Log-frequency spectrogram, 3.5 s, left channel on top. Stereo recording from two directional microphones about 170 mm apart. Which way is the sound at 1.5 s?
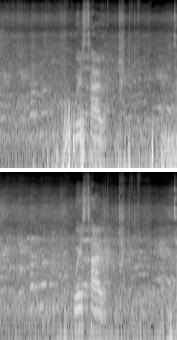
30° left (ahead or behind).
